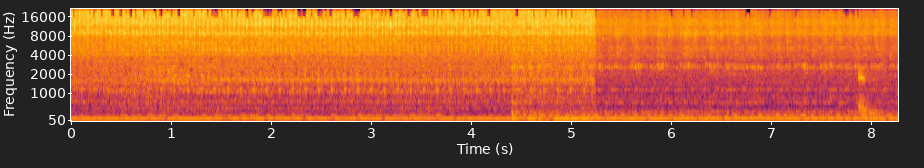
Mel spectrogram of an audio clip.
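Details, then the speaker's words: 1956 Chevy Bel Air with Chevy 307 V8 during break-in: steady idle with loud, fast, diesel-like valve train clatter; owner suspects the lifters, not confirmed. "I was able to run Christine and go through a little bit of a break-in time, but when I did, uh, I have a bad valve clatter. It's It's loud."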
